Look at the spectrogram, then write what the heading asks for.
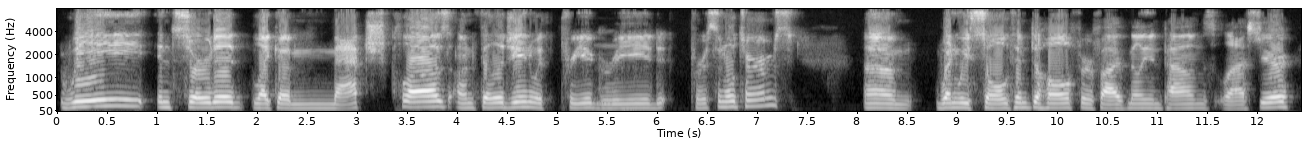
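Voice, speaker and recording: A man talks as a guest on a casual football podcast. He lays out his reasoning in long, measured explanations. His mid-range voice sounds a little dull and lo-fi. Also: mid-range voice, mellow, clean tone. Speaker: fan guest.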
